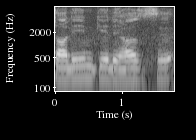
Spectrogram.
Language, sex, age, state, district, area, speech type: Urdu, male, 18-30, Delhi, Central Delhi, rural, spontaneous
